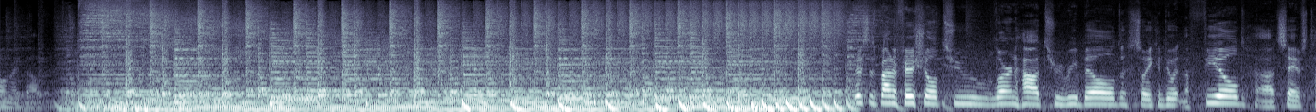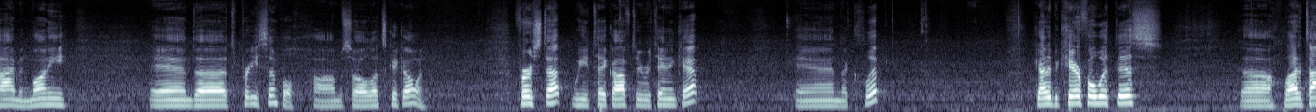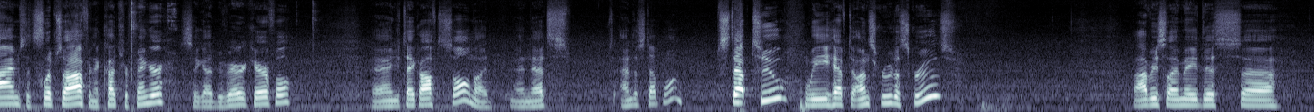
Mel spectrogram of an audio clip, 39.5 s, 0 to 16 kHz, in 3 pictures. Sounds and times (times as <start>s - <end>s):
Speech: 0.0s - 0.4s, 8.6s - 13.8s, 14.7s - 17.5s, 18.3s - 20.2s, 21.1s - 22.1s, 23.5s - 24.8s, 25.6s - 29.3s, 30.0s - 36.0s, 37.6s - 39.2s.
